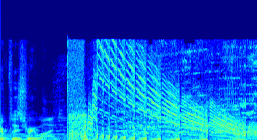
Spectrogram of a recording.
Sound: film rewinding

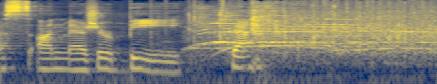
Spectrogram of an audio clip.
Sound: audience cheers

